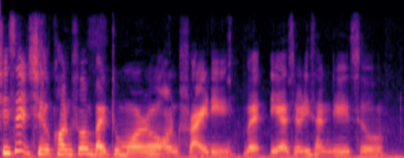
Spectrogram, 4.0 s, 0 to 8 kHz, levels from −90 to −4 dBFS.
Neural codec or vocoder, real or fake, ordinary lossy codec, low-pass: none; real; none; 7.2 kHz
